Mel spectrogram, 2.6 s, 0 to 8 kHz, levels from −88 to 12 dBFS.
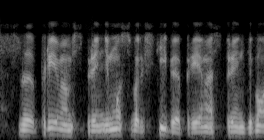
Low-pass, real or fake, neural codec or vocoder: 7.2 kHz; fake; vocoder, 44.1 kHz, 128 mel bands every 512 samples, BigVGAN v2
